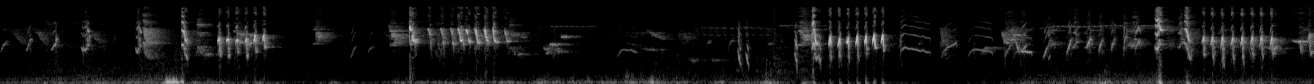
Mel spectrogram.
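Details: Lombok white-eye singing hard with rapid chattering phrases: high squeaky twitters, quick rattling series of repeated notes, downslurred whistles and scratchy trills, broken by brief pauses between bursts.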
